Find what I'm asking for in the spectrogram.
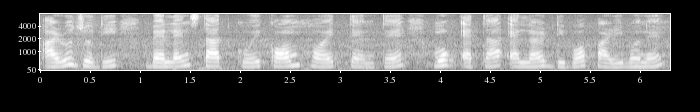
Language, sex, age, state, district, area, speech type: Assamese, female, 18-30, Assam, Sonitpur, rural, read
